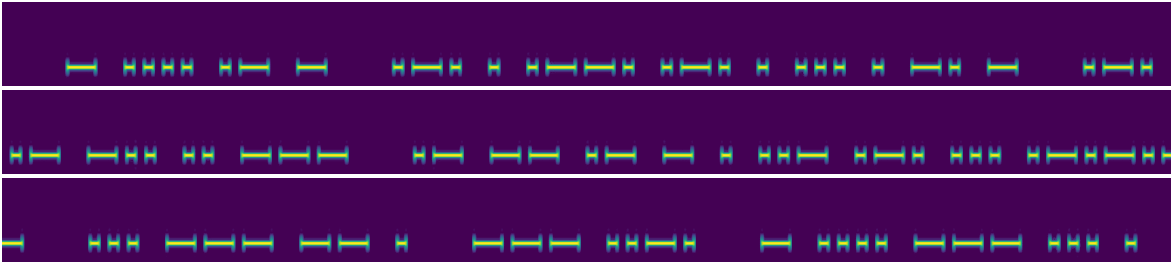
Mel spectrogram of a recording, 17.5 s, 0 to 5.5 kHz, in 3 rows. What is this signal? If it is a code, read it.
Morse code, heard as a keyed tone, about 25 wpm, 600 Hz. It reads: THAT REPRESENT RADIO AMATEURS. SOME OF THOSE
